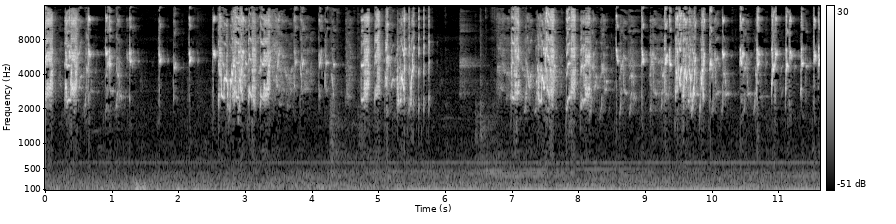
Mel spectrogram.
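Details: Long ngekek chatter from a lovebird answering a rival: ticking notes lead into extended harsh, buzzy chattering runs, one brief silence midway, then more rapid bursts; a low hum runs through it.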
